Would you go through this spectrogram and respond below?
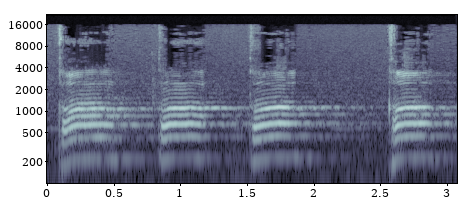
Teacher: نقول ان القاف يكون في اقصى اللسان تحت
